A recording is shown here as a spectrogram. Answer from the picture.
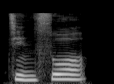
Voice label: "紧缩", Chinese

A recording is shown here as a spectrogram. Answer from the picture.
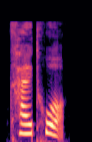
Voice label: "开拓", Chinese

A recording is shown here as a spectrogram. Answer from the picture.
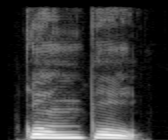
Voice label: "公布", Chinese

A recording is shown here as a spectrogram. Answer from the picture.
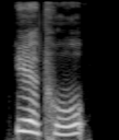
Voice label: "乐谱", Chinese

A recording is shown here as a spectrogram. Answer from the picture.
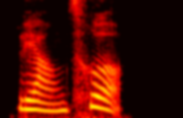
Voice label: "两侧", Chinese

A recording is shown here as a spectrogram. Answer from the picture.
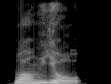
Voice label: "网友", Chinese

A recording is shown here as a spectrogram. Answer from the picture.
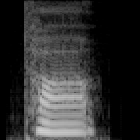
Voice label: "塔", Chinese

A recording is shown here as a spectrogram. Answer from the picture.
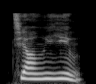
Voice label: "僵硬", Chinese

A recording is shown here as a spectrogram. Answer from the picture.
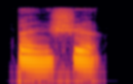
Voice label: "本事", Chinese

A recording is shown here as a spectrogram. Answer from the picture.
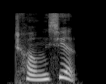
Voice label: "呈现", Chinese

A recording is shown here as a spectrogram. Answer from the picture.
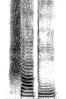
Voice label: "杀毒", Chinese

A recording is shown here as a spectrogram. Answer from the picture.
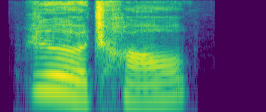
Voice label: "热潮", Chinese

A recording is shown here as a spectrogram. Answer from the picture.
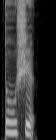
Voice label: "都市", Chinese

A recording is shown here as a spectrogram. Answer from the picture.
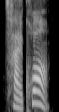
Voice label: "采矿", Chinese

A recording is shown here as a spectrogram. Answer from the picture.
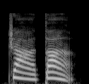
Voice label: "炸弹", Chinese

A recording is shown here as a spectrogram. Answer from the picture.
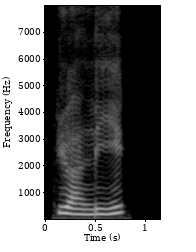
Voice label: "远离", Chinese

